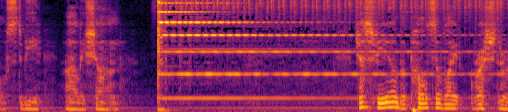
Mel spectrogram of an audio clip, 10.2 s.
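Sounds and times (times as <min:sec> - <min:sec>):
speech: 0:00.1 - 0:02.5, 0:07.2 - 0:10.1
meditation bell ringing: 0:03.2 - 0:10.1.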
